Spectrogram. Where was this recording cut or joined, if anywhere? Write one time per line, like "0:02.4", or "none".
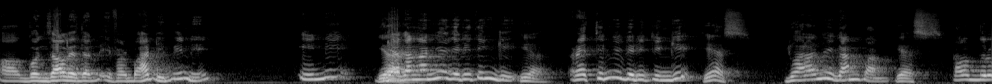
none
